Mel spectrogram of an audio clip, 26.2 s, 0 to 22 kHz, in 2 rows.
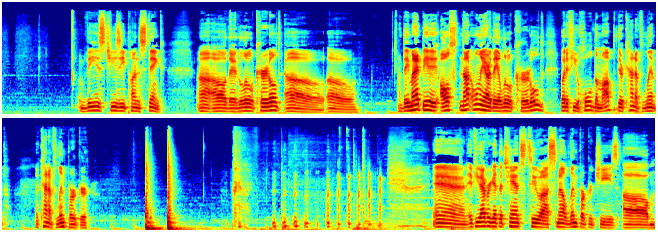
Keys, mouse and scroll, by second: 20.0-22.4 drag, 20.3 space, 22.3 space.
